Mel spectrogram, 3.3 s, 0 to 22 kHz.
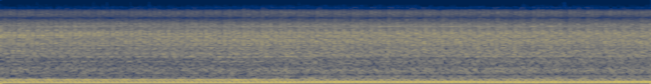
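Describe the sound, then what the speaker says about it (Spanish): A Renault Supercinco with a swapped-in 1.4-litre 1400J engine of 72 hp idles steadily up close, its even, throbbing hum holding a stable, unwavering tone throughout with no other sounds. "Ha quedado súper estable, suena muy bien, no falla, se aguanta el relentín perfectamente"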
